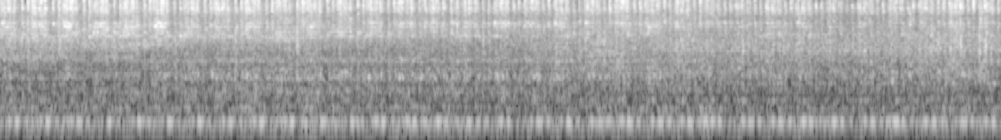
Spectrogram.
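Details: Engine idling, recorded outside: low steady drone with a fine rapid puffing tick over it; exhaust leak.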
